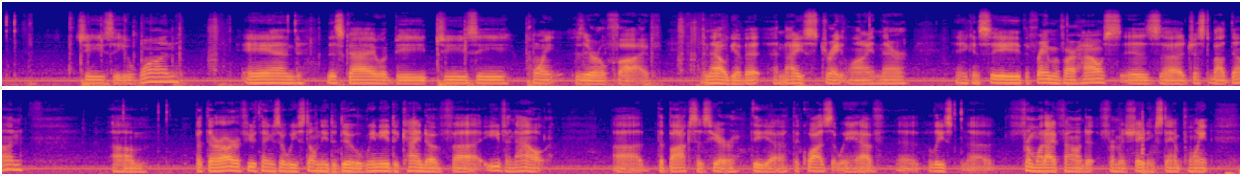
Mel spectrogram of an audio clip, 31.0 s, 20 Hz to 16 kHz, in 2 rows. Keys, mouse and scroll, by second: 0.2 right click, 1.2 g, 3.7 right click, 5.7 g, 11.0 middle click, 17.5 middle click, 27.7 right click.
